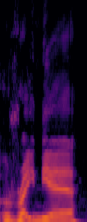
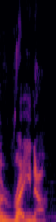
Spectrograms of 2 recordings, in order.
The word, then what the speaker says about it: Rainer: So the best player in the whole lot is Rainier. No, Rainer. Not Rainier. Rainer. Rainer Fury.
